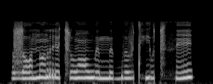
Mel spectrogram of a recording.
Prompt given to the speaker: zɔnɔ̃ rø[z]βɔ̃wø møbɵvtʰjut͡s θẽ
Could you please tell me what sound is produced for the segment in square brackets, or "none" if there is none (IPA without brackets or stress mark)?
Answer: t͡s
